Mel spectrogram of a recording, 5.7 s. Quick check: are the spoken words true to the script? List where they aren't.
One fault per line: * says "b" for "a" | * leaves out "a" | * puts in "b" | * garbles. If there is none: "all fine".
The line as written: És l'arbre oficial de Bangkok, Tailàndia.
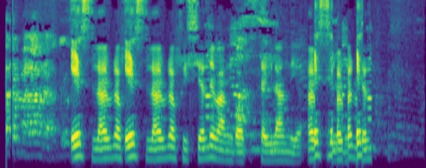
* puts in "és l'arbre"
* garbles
